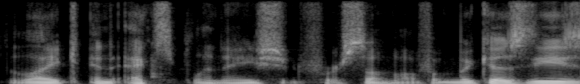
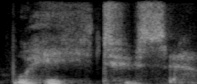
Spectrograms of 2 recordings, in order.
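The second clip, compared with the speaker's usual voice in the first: whisper; 2 semitones lower, 9 dB quieter than usual. Acted. Joking whisper aside.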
